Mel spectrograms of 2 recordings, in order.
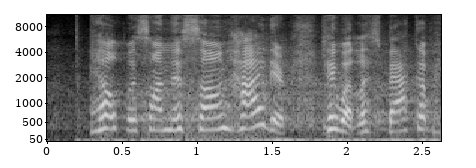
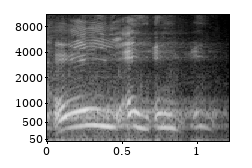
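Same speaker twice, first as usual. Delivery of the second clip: mock sudden realization; 3 semitones higher, slower than usual. Host pretends he forgot to tell kids something, mock alarm. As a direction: play up suddenly remembering something.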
